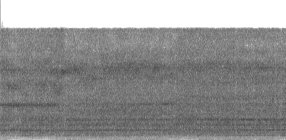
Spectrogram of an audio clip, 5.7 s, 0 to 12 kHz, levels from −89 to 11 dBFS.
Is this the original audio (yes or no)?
no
